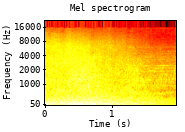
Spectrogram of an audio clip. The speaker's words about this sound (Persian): یه چیزی تو جاده منفجر میشه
